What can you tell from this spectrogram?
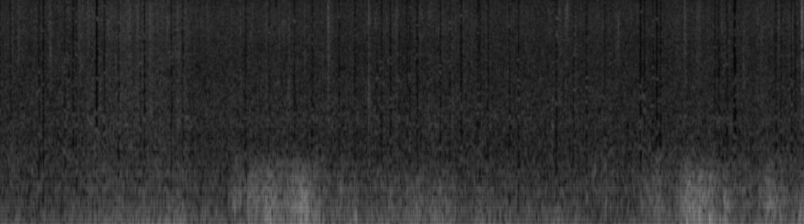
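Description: Steady rain falling, with two low rolls of thunder, one about four seconds in and another near the end.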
